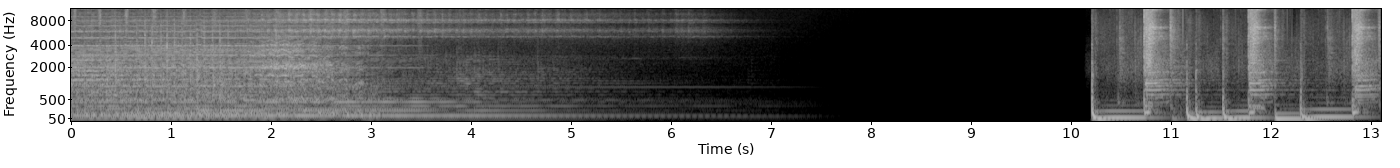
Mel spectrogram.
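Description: A loud horse whinny bursts in after a long, fading sustained tone and several seconds of silence, shrill and wavering, repeating in a few excited calls.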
